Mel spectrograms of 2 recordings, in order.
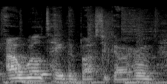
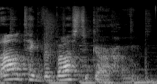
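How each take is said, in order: First: The word will is said in full. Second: The word will is contracted onto I. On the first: "instead of saying" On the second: "he contracted will into apostrophe double L. So it's easier and quicker to say"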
